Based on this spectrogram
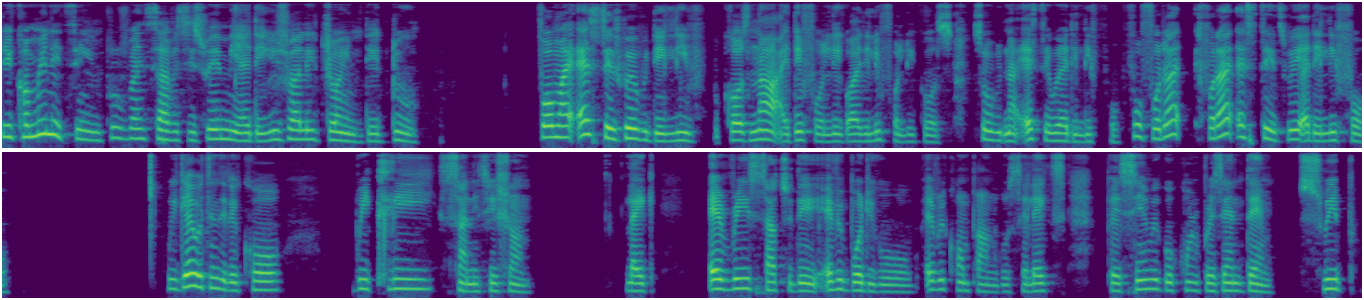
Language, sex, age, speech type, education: Nigerian Pidgin, female, 15-29, spontaneous, tertiary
